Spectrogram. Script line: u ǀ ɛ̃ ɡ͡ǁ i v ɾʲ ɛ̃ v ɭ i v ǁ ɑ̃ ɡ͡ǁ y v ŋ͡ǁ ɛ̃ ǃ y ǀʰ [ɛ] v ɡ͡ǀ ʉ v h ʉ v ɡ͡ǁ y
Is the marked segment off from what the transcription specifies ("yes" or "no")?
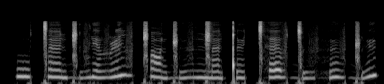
no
